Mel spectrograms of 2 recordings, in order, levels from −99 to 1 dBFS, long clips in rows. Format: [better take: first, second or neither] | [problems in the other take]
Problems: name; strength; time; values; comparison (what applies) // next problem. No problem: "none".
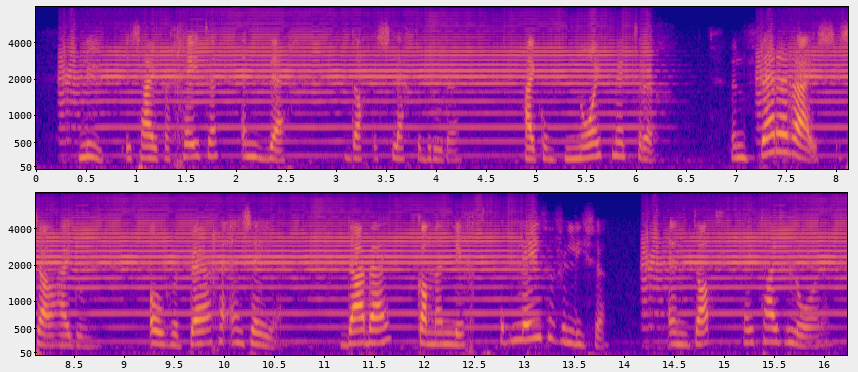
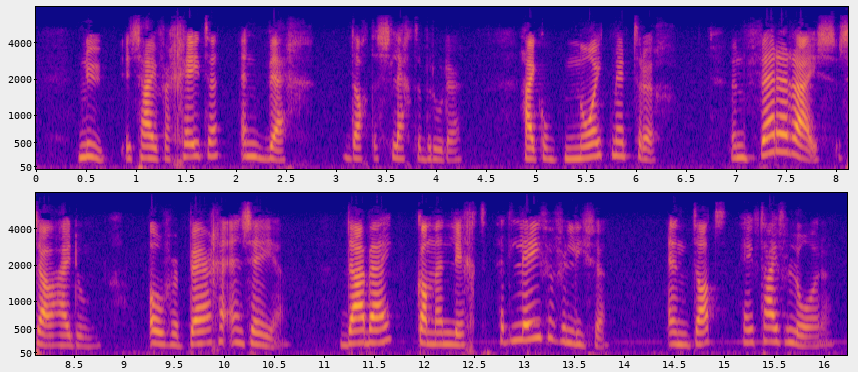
second | background sound (Trumpet); 2 dB below the speech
